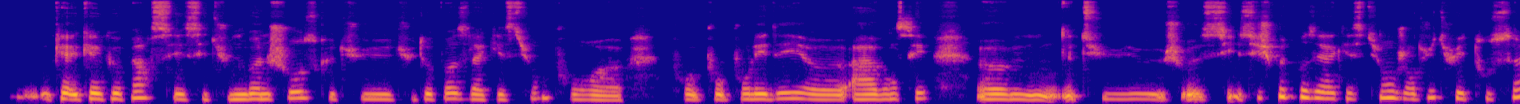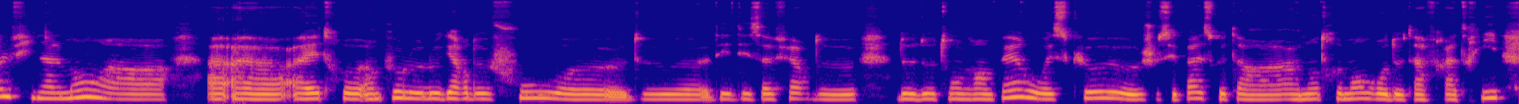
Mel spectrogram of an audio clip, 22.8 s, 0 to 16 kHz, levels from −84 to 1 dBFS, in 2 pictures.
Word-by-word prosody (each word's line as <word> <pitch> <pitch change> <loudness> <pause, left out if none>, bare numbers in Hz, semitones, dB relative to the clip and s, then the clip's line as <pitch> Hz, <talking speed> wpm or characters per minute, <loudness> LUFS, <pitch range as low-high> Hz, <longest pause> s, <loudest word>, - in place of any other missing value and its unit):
mmh, 295 +6 -6
quel 180 -5 +6
quelque 195 +1 +4
part 225 +4 0
c'est 180 - +2
c'est 170 -1 -6
une 175 0 +4
bonne 185 0 +4
chose 220 +5 -1
que - - -12
tu 180 -1 -4
tu 165 - -13
te 180 - -1
poses 185 0 -1
la 175 -1 +1
question 170 +3 -5 0.2
pour, 165 -2 -3
heu, 150 -1 -2 0.5
pour - - 0
pour 345 - 0
pour 185 - -2
l'aider, 195 +3 +3
heu, 170 -1 +2
à 175 0 +2
avancer. 185 +3 -1 0.4
Hem, 180 - +3 0.2
tu 185 -5 -4
je 345 0 +2
si 275 0 -1
si 225 - -3
je - - +2
peux 270 - +6
te 265 - -15
poser 235 -3 +4
la 205 -1 +1
question, 200 +4 -2
aujourd'hui 210 +1 -1
tu 215 - -3
es - - +1
tout 195 0 -13
seul 260 +8 +3
finalement 225 0 +1
à 180 -2 -5 0.3
à 185 -1 +2
à - - 0
à 190 0 +4
être, 195 +1 0
heu, 185 -2 +3
un 185 +1 0
peu 225 -2 +3
le 200 -1 +2
le 200 0 +2
garde-fou, 200 +1 0
heu, 170 - +1
de, 180 - -7 0.4
heu, - - -2
des 185 -1 -3
des 185 0 -5
affaires 190 +1 -5
de 175 0 -2 0.3
de 185 0 +3
de 185 +1 0
ton 190 +1 -4
grand-père, 185 +8 +1
ou 205 -5 +4
est-ce 180 0 +1
que, 215 - -3
heu, 215 -5 +4
je 175 +1 -4
sais 175 - -2
pas, 205 +4 -3
est-ce 205 - -3
que 185 - +1
tu 185 - -12
as 180 - 0
un 170 +1 -2
autre 185 0 -2
membre 190 -1 +2
de 175 0 +2
ta 170 0 -2
fratrie, 175 +8 -2
185 Hz, 215 wpm, -23 LUFS, 175-210 Hz, 0.5 s, quel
